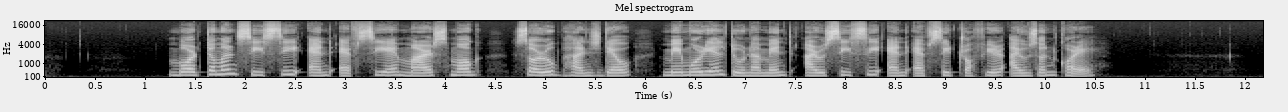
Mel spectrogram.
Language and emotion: Assamese, neutral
